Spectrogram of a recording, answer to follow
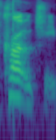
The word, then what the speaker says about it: Croce: Are you gonna get mad because he pronounced it Croce and not Croce? B? It is Croce, but it's fine.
